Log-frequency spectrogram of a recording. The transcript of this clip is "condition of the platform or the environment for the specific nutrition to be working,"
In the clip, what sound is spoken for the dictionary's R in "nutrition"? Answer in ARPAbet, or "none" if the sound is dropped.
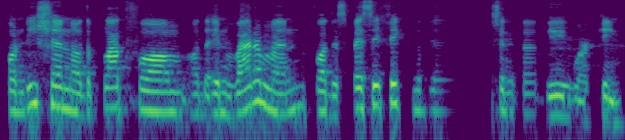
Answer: none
